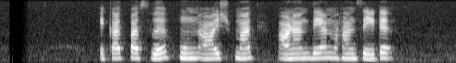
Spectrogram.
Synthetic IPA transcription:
ekat̪̚pasʋəhunaːʋiʃmat̪ | aːnand̪əjanʋaɦanseːʈə

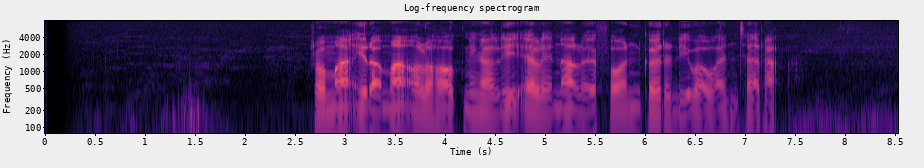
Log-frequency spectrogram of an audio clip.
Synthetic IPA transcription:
romaʔiɾamaʔɔlɔɦɔk̚niŋaliʔelɛnalɔɛfɔnkərdiwawaɲt͡ʃaɾa

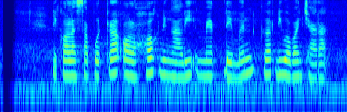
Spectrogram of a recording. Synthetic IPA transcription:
nikɔlasaput̪ɾaʔɔlhɔk̚nəŋalimɛt̪̚demənkɨrdiwawaɲt͡ʃaɾa

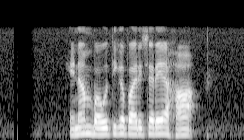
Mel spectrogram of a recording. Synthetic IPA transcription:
enambawut̪iɡəpaɾisɐɾejahaː

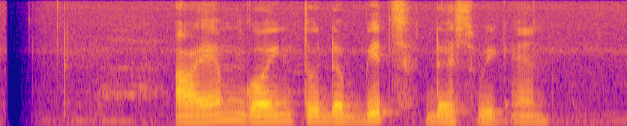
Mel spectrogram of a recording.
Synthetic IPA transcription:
ʔajɛ̃mɡoɪŋt̪udəbit̪sdɪswikɛ̃nd

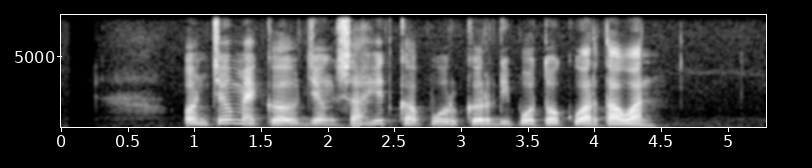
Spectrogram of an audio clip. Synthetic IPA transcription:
ʔɔɲt͡ʃəmɛkəld͡ʒɨŋsaɦit̪̚kapurkɨrdipɔt̪ɔkuwart̪awan

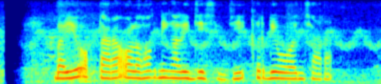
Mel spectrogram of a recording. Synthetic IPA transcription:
bajuɔk̚t̪aɾaʔɔlɔɦɔk̚niŋalid͡ʒɛsid͡ʒikɨrdiwawaɲt͡ʃaɾa

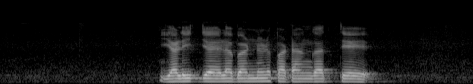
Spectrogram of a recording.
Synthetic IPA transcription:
jalid͡ʒajəlabanːənəpaʈaŋɡat̪ːeː

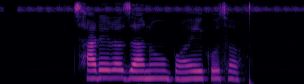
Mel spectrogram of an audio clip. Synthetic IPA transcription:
t͡sʰaɽeɾʌd͡zanubʱʌekot͡sʰʌ

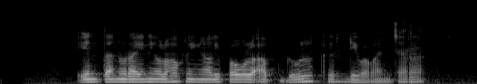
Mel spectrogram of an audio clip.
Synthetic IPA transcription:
ʔint̪anuɾainiɔlɔɦɔk̚niŋalipaula̰ʔa̰b̚dulkʰɨrdiwa̰wa̰ɲt͡ʃaɾa

